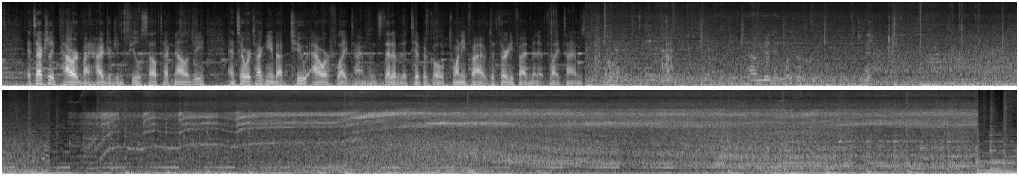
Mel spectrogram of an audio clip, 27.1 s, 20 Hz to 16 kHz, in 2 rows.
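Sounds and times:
background music: 0:00.0 - 0:27.0
drone rotors whining: 0:07.8 - 0:26.6
low rush: 0:18.1 - 0:26.6.

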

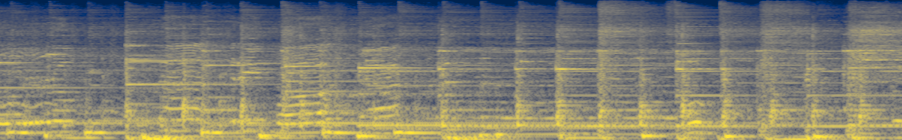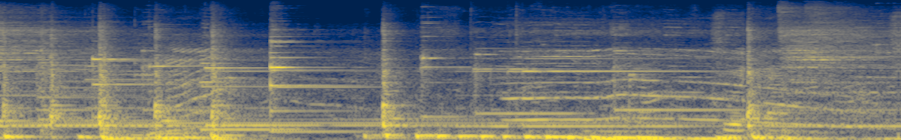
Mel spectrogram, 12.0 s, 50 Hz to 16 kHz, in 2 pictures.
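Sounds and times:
struck metallophones ringing: 0:00.0 - 0:12.0
low drum beats: 0:08.5 - 0:12.0.

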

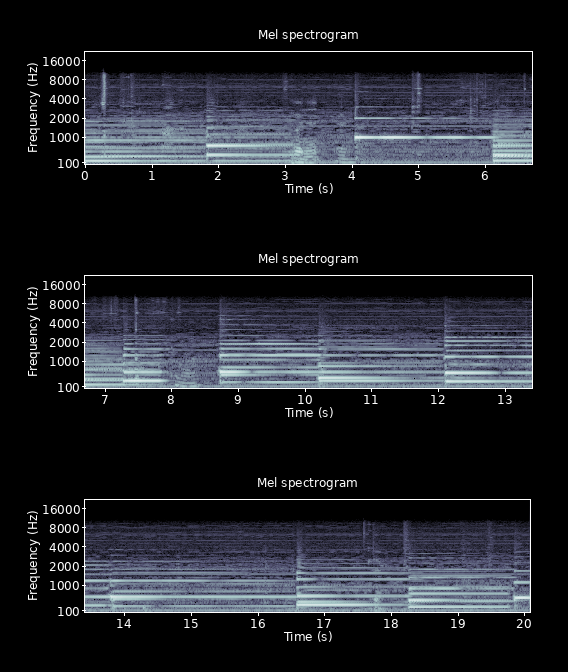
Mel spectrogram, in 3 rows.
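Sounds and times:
slow solo piano: 0:00.0 - 0:20.0.

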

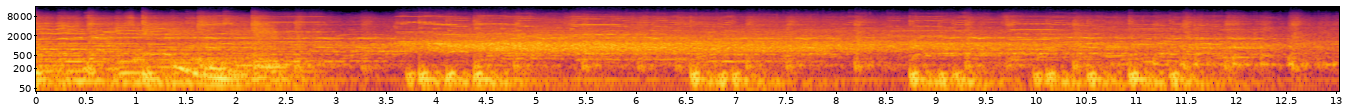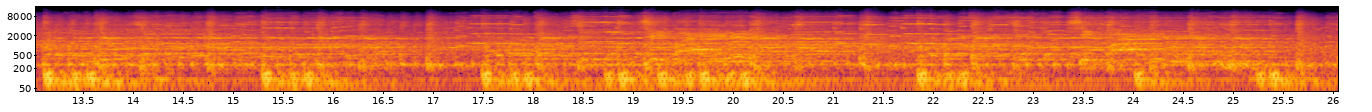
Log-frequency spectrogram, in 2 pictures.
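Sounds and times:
bass guitar runs: 0:00.0 - 0:02.7
crowd cheering: 0:00.0 - 0:26.0
live rock band playing: 0:00.0 - 0:26.0.

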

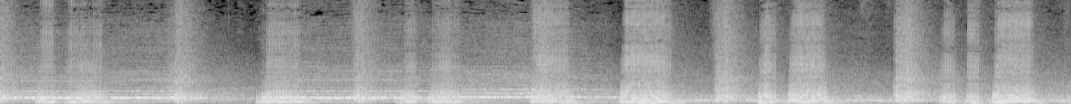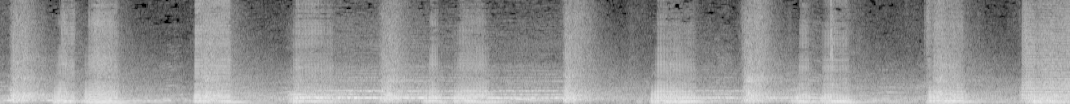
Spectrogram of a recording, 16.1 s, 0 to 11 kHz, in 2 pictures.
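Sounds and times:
brass sustaining long notes: 0:01.9 - 0:12.2, 0:12.9 - 0:16.0.

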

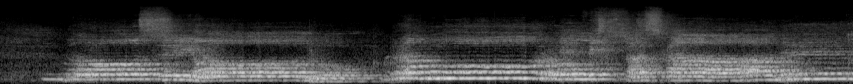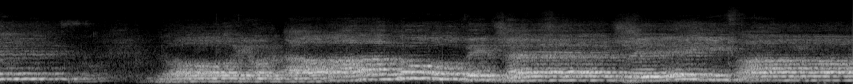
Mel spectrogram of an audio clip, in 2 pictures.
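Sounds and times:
male choir singing: 0:00.4 - 0:17.0.

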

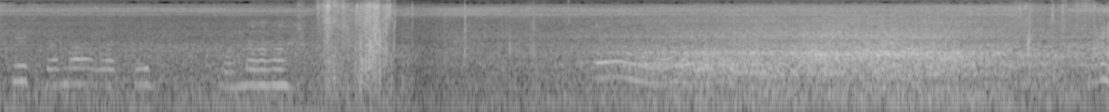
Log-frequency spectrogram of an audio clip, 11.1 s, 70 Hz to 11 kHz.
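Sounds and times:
vehicle passing by: 0:05.8 - 0:11.0.

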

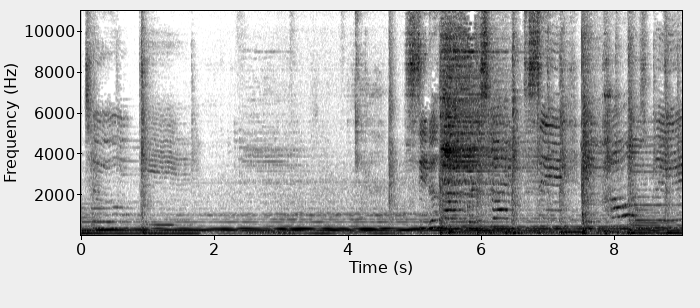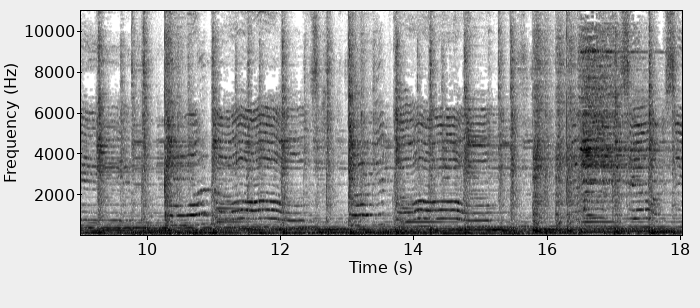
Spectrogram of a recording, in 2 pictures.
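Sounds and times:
girl singing into microphone: 0:00.0 - 0:02.7, 0:04.1 - 0:18.0
live band with electronic keyboard: 0:00.0 - 0:18.0.

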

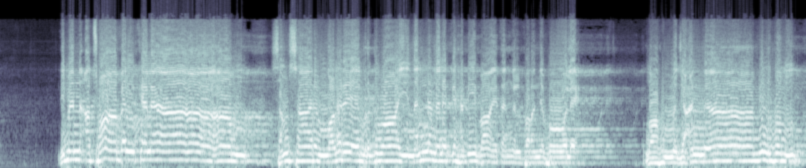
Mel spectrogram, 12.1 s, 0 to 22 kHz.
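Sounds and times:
man chanting through a microphone: 0:00.9 - 0:12.0.

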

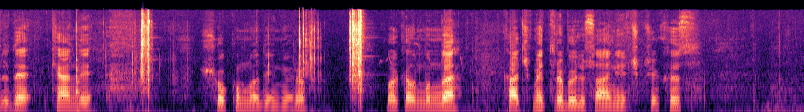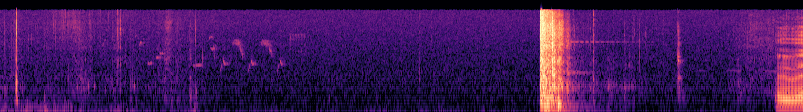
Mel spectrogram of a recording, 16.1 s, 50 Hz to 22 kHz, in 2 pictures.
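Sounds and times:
shotgun shot: 0:13.4 - 0:14.1.

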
